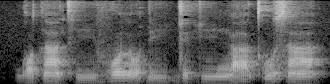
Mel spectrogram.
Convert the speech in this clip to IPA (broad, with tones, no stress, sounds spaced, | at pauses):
ɡ ɔ˨ t ã˦˨ tʰ iː˨ v o˦ l o˨ ɗ iː˨ ɡ e˦ k iː˦ ŋ aː˨ kʼ u˦ s ã˦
